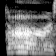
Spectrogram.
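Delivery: rhino growl. Acted. Rhinoceros growls at the small porcupine. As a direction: growl at him like a big rhino. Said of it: "said the rhinoceros".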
